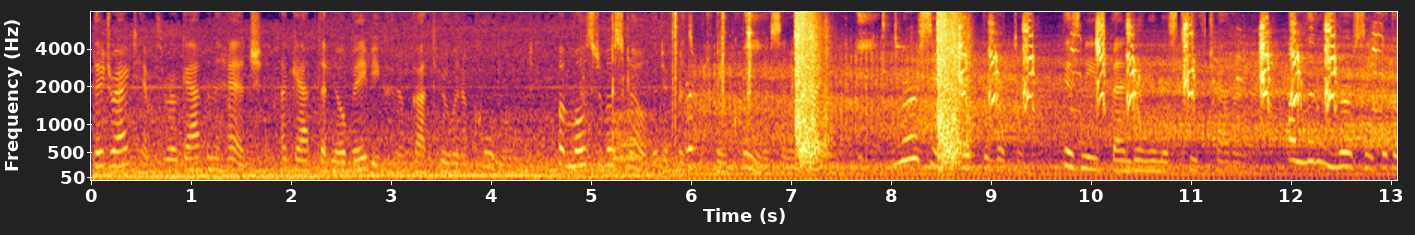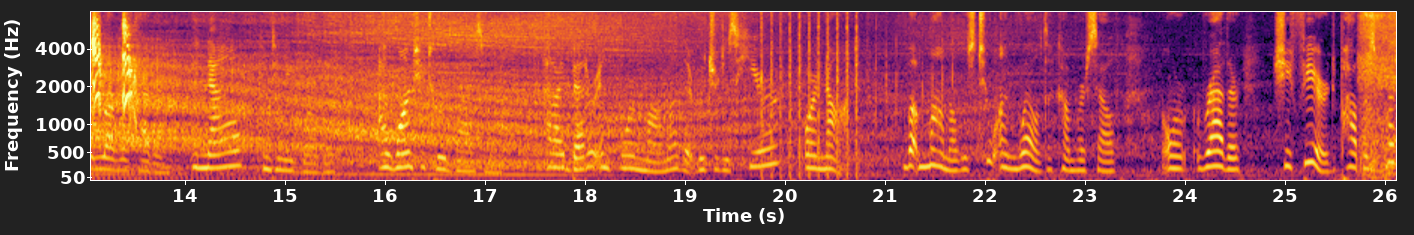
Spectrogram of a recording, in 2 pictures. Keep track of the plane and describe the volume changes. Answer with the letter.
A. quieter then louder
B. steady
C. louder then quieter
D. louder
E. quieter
E.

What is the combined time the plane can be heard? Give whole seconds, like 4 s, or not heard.
26 s.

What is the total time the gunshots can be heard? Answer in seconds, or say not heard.
6 s.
